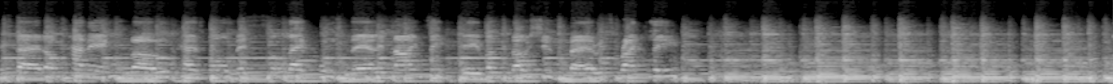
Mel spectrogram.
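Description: Song recorded at home onto cassette: a voice singing over guitar accompaniment.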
